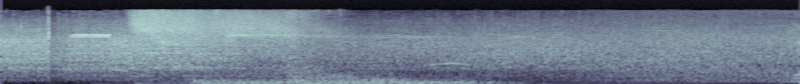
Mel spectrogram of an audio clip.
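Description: Crowd noise in a large stadium, broken by a TV broadcast's transition sound effect: a whoosh falling in pitch over a deep rumble, lasting about two seconds. A quieter, even crowd murmur follows.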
